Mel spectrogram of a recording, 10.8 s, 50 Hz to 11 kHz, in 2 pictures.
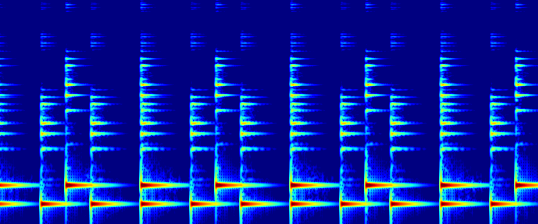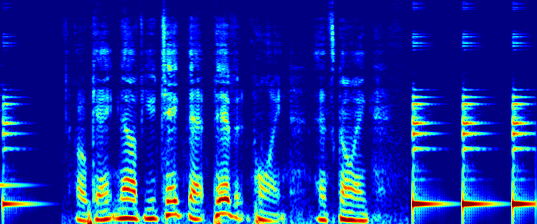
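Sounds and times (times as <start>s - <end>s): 
three-against-two polyrhythm on pitched bell-like struck tones: 0.0s - 5.9s, 9.6s - 10.7s
speech: 6.2s - 9.3s.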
